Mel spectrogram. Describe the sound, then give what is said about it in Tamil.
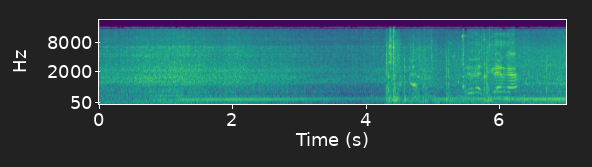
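A bus engine drones steadily at a low pitch the whole way through, loud, with voices talking over it during the second half. “Driver கொஞ்சம் வண்டி நிறுத்துங்க, டிக்கெட் போட்டுக்கிறேன்.”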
